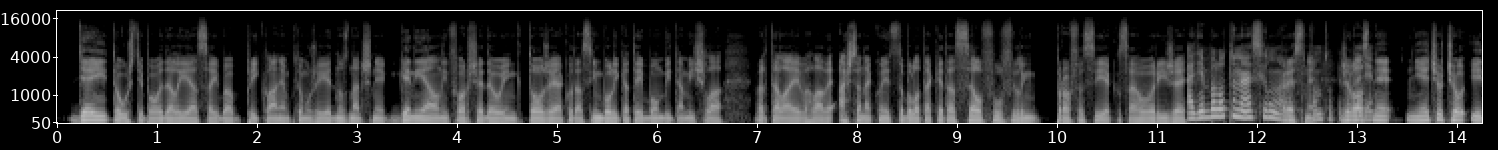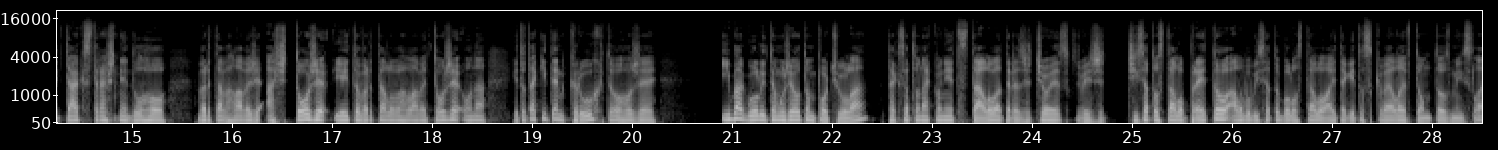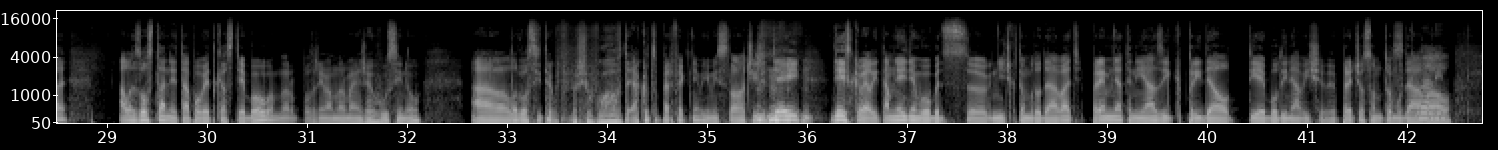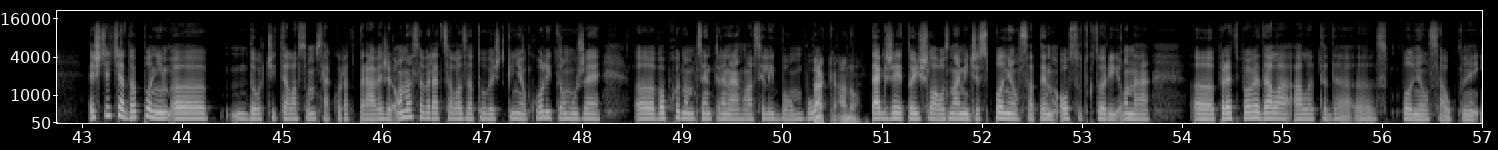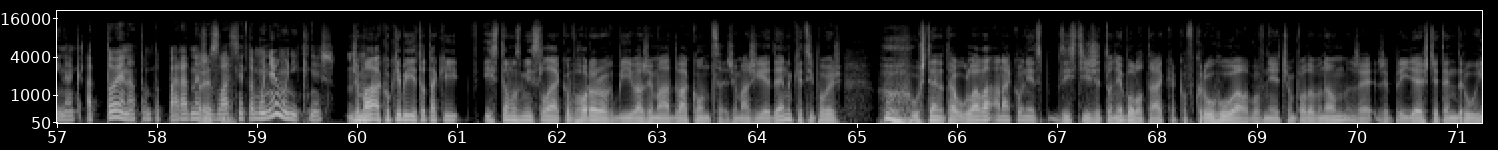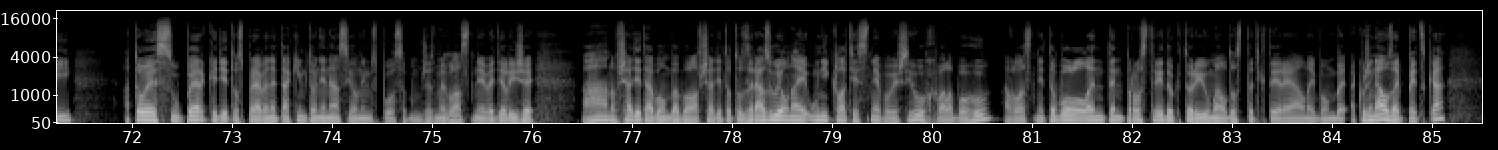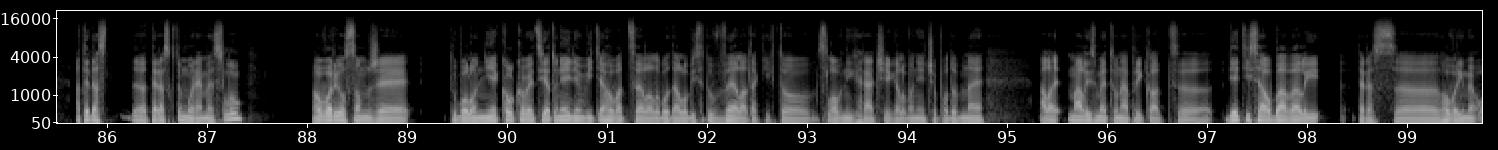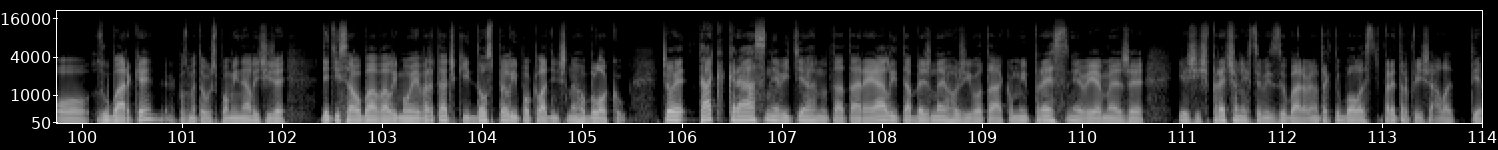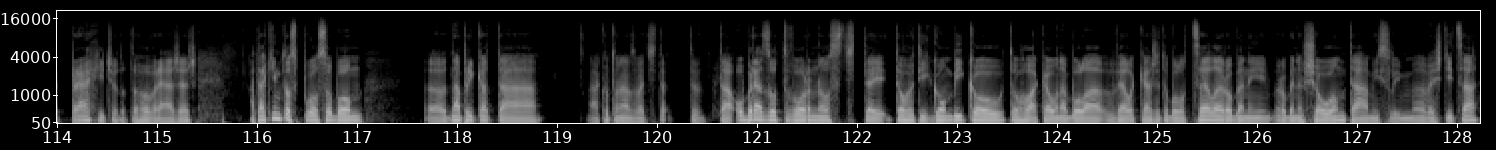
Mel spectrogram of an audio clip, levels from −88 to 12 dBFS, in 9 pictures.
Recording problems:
none

